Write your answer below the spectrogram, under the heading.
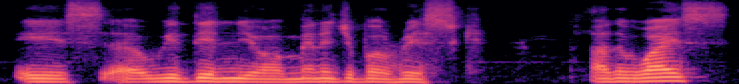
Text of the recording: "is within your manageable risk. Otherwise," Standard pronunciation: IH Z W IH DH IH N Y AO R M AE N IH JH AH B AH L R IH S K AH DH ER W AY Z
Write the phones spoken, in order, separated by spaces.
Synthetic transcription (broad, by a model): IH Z W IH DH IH N Y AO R M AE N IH JH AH B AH L R IH S K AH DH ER W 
